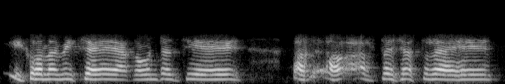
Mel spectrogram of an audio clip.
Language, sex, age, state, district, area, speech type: Marathi, male, 60+, Maharashtra, Pune, urban, conversation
